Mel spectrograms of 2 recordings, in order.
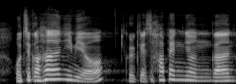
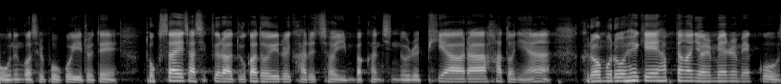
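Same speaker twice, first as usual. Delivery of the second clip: steady, measured Bible reading voice; scripture reading; 8 semitones lower, 4 dB quieter than usual. Acted. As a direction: read the passage solemnly, like a pastor. Reads scripture aloud. (차분하고 경건한 성경 낭독)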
